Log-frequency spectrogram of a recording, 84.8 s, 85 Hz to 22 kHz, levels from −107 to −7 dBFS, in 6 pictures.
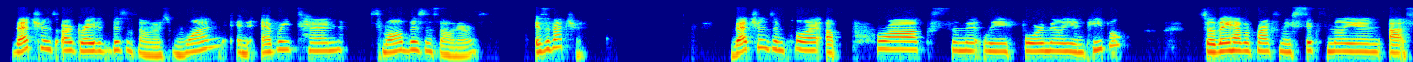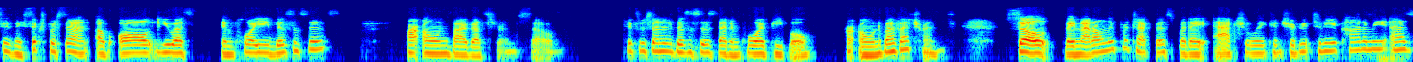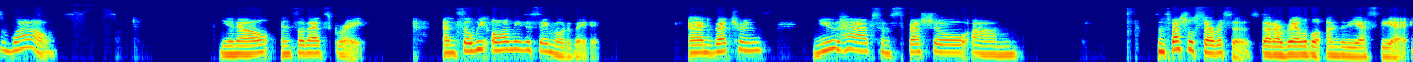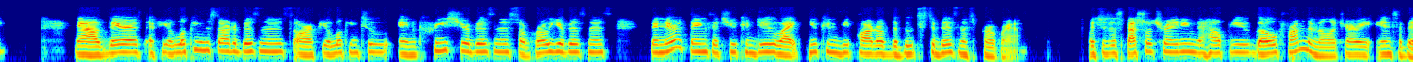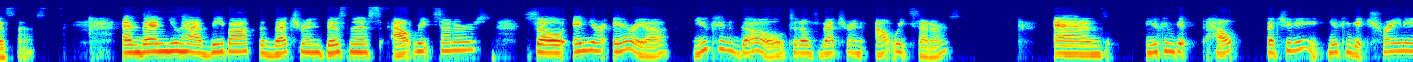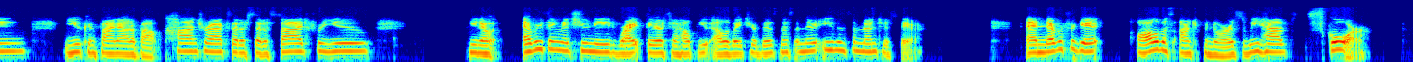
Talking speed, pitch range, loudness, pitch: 160 wpm, 190-235 Hz, -30 LUFS, 210 Hz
